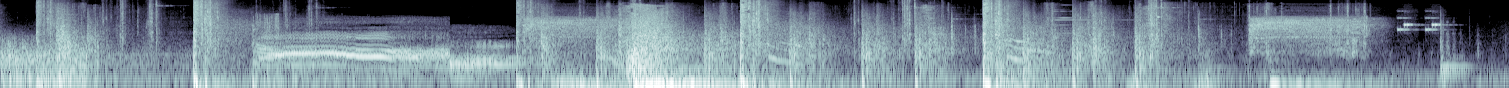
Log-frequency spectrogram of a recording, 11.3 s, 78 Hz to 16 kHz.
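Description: A machine gun turret fires in bursts in Fallout 4, loud rattling volleys broken by short pauses, with other clanks and game sounds in between.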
